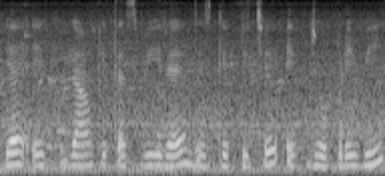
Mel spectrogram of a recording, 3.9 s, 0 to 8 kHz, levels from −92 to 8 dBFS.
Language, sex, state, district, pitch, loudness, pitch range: Hindi, female, Bihar, West Champaran, 185 Hz, -19 LUFS, 180-195 Hz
